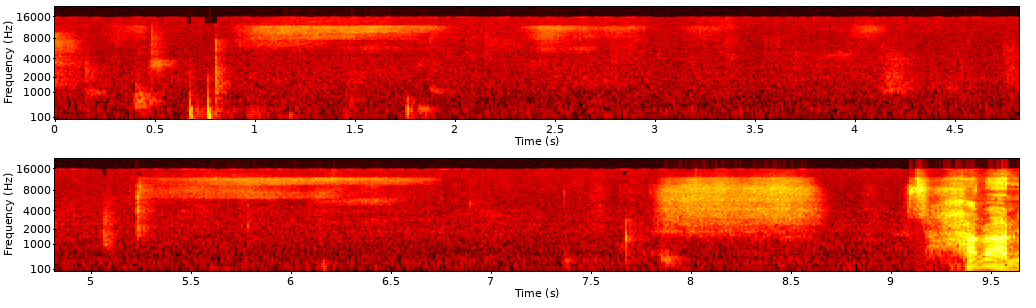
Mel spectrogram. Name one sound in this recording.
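Chalk scrapes across a board.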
